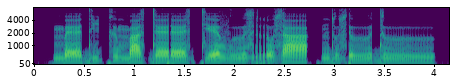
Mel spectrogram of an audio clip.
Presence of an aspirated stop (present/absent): absent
